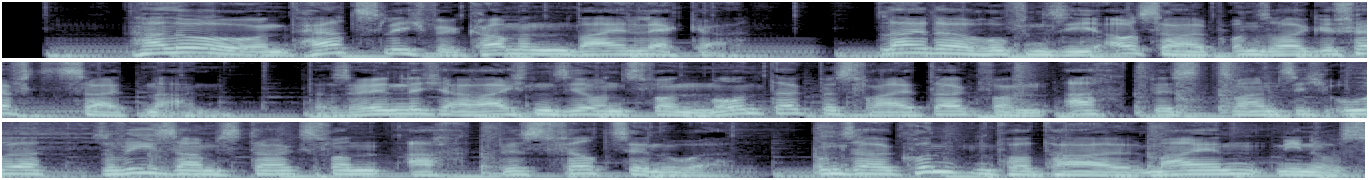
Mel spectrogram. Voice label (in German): telefonansagen sprecher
